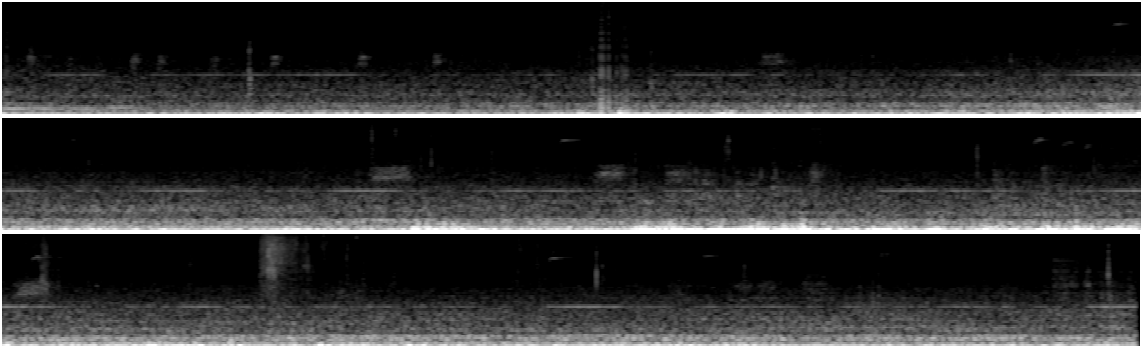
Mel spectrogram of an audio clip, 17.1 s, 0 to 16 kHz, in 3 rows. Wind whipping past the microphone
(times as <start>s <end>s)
7.8s 12.3s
